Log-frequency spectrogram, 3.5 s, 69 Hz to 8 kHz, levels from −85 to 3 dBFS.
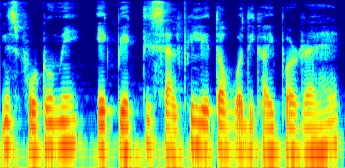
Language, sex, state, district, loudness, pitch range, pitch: Hindi, male, Jharkhand, Ranchi, -18 LUFS, 110-125 Hz, 115 Hz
